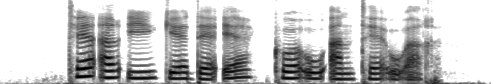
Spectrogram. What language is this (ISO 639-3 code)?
nor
